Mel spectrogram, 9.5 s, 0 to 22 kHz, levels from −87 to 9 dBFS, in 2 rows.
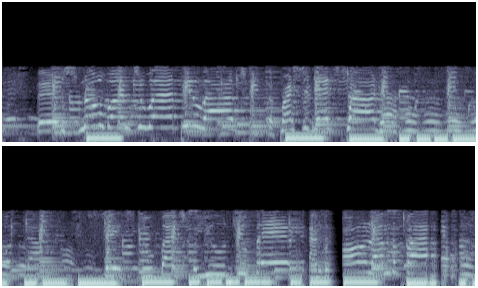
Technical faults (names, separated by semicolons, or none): repeated packet loss (robotic sound)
